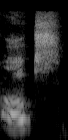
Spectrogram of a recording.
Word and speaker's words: Ochs: Yeah, so this is Jeff Oaks, but his last name is spelled Ochs.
